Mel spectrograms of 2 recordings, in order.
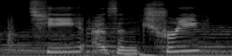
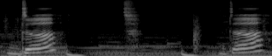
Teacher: the D sound is vibrating so that is considered voiced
